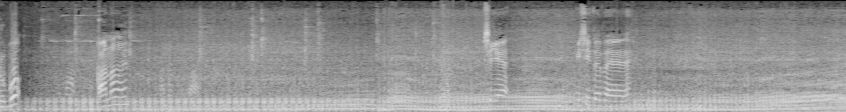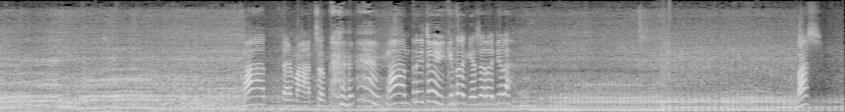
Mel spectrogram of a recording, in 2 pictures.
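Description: A motorcycle engine rumbles steadily close by and revs as it pulls away.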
